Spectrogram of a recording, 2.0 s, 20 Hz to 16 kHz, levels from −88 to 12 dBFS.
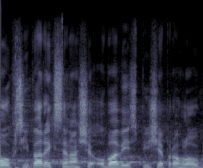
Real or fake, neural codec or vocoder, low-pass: real; none; 14.4 kHz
